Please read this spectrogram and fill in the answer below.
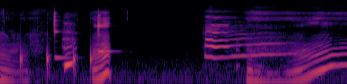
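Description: Cartoon characters' wordless vocalizations: a few short, squeaky vocal blips in the first second and a half, then after a pause a long hum that dips and then rises in pitch.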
